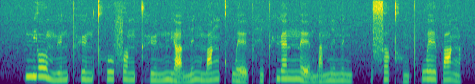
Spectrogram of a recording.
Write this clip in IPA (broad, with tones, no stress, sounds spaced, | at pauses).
n̪ j o˥˩ ʊ̯ m y˧˥ n pʰ y˧˥ n kʰ u˧˥ f ɤ˧˥ ŋ t̪ʰ y˧˥ n n̪ j ä̰˨˩ n̪ i˥˩ ŋ m ɑ˥ ŋ kʰ w ḛ˨˩ ɪ̯ pʰ i˦ pʰ ɥ ɛ˥ n n̪ ḛ˨˩ ɪ̯ m w ä˦ m i˥ n̪ i˨ ŋ | s ɤ˥˩ kʰ ʊ˩ ŋ pʰ w e˥˧ ɪ̯ p ɑ˥˩ ŋ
